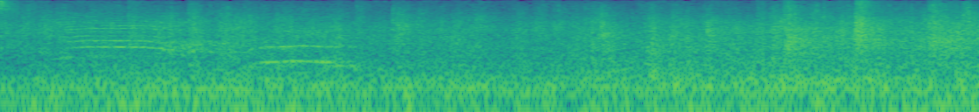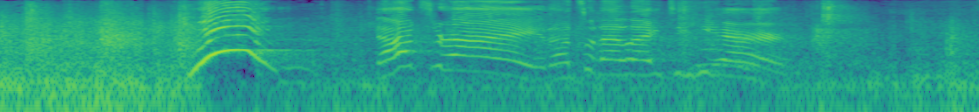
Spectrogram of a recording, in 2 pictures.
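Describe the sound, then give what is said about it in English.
An audience in Maine stomps its feet to show it will stand up for voting rights, in a loud, continuous low rumble for several seconds. The stomping then breaks off into scattered cheers and high whoops from the audience. “Stomp your feet if you're a Mainer who will stand up for voting rights.”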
